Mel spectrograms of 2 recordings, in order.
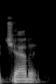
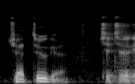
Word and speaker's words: Chattooga: So you're saying you had the 70 mile trail up the Chattooga, and that's right, Chattooga. – Chattooga, yeah.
